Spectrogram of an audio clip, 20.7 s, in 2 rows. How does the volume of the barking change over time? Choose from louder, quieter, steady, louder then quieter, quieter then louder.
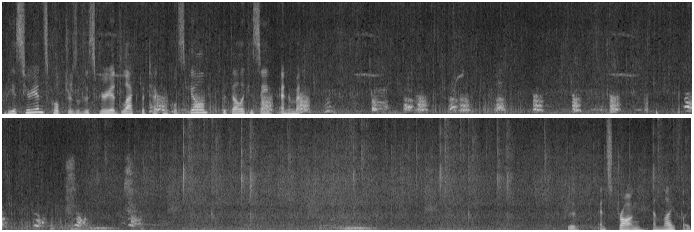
steady.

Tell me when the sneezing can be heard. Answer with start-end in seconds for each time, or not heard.
11.1-12.6.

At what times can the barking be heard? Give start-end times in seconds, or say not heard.
2.2-12.8.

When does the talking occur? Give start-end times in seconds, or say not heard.
0.0-4.5, 18.8-20.6.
